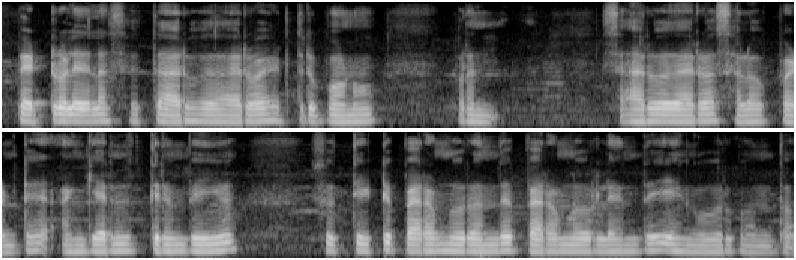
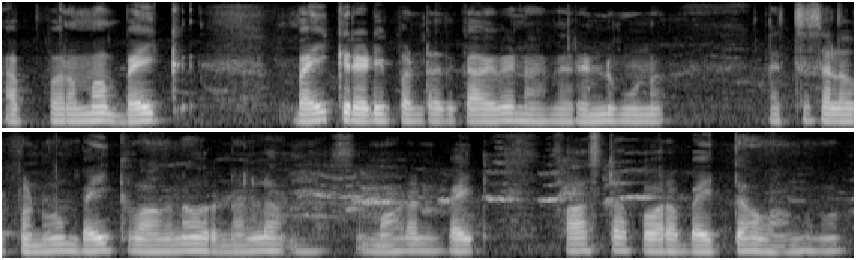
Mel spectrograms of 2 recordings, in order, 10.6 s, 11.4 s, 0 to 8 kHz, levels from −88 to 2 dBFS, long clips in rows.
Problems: none marked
